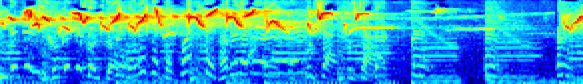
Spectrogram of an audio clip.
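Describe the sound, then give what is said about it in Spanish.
A small bird chirps rapidly and repeatedly in high, bright twittering bursts, clear, with a brief pause near the end before the chirping resumes. “¿Qué es eso? ¿Qué pasó? Nuevamente el pajarito.”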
